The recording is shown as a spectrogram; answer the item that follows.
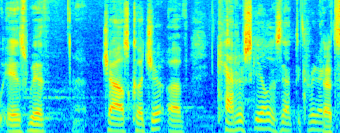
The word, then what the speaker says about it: Kaaterskill: our next interview is with charles kutcher of catterskill is that the critic that's the correct pronunciation catastrophe books and i'm going to ask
